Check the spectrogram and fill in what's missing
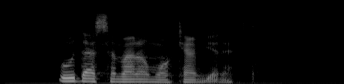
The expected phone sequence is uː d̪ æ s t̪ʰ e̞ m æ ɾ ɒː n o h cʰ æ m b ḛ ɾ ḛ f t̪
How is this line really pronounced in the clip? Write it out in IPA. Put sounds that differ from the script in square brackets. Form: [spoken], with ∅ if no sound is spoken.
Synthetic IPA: uː d̪ æ s [t̪] e̞ m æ ɾ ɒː [m] o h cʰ æ m [ɟ] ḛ ɾ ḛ f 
